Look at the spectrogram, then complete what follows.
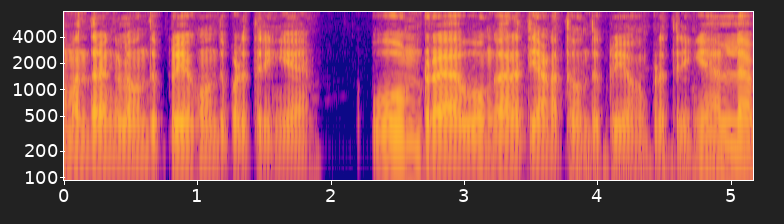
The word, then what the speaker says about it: ஓம்: இப்ப வந்து ஓம்ன்ற பீஜியம் பாத்தீங்க அப்படின்னா இழுத்து வந்து உச்சரிக்கணும். ஓம் அப்படின்ற மாதிரி வந்து இழுத்து வந்து உச்சரிக்கணும்.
